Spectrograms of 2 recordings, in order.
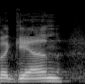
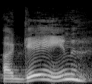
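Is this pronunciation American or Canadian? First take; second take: American; Canadian. First: It is said with an American pronunciation. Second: It is said with a Canadian pronunciation.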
